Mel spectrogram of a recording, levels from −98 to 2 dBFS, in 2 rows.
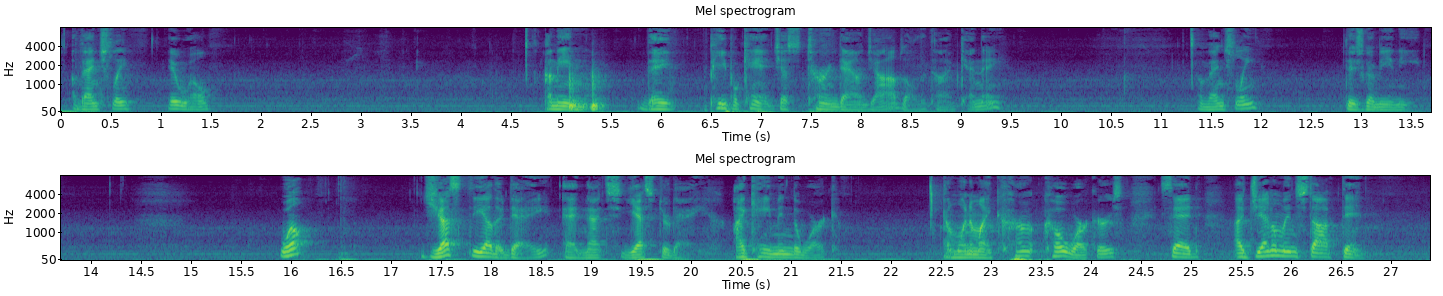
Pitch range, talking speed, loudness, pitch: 110-115 Hz, 105 wpm, -25 LUFS, 115 Hz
